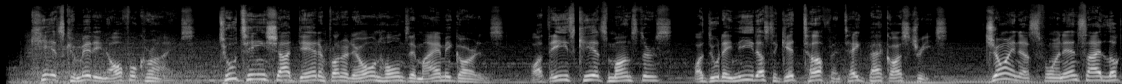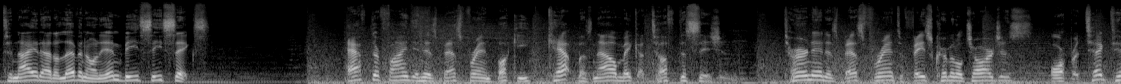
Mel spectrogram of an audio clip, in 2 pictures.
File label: Trailers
